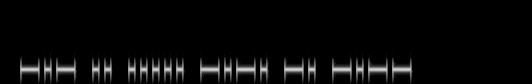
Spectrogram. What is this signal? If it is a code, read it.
Morse code, heard as a keyed tone, about 21 wpm, 700 Hz. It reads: KI5CNY
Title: USA Callsign DE Callsign - 6 Characters - 20wpm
